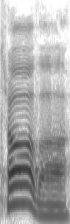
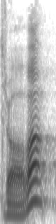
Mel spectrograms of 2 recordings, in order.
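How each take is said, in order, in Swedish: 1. Tonhöjden går ner på ordet. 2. Tonhöjden går upp på ordet. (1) "så inte man går ner" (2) "Och så uppåt"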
